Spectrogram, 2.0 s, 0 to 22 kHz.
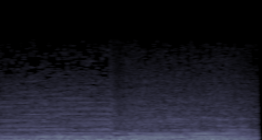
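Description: A Formula One race car in F1 2012 speeds down a straight at the Shanghai Chinese Grand Prix, its engine a steady, loud, unbroken high drone.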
